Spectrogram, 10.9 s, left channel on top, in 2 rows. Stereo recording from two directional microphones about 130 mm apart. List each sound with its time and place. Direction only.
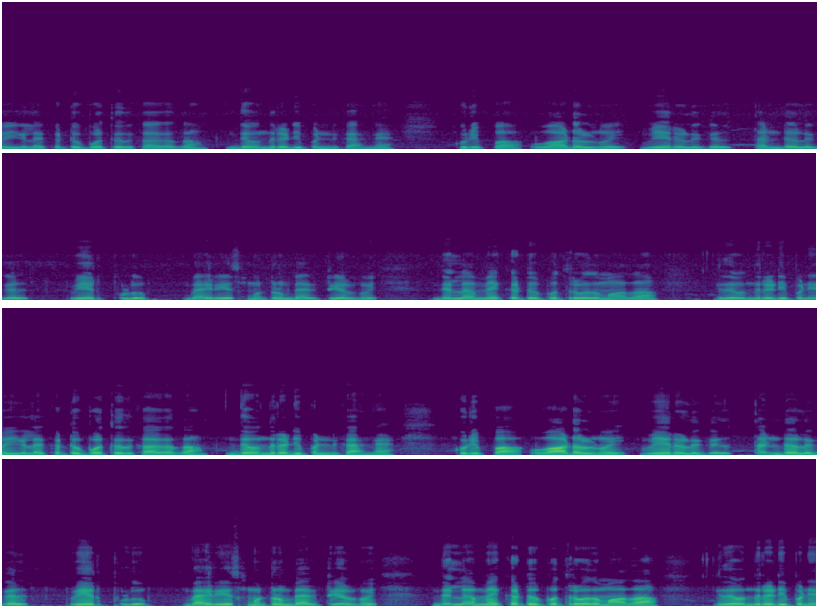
0.0 s speech: 35° right (ahead or behind)
0.7 s speech: 45° right (ahead or behind)
5.9 s speech: 25° right (ahead or behind)
6.2 s speech: 40° right (ahead or behind)
7.1 s speech: 25° right (ahead or behind)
